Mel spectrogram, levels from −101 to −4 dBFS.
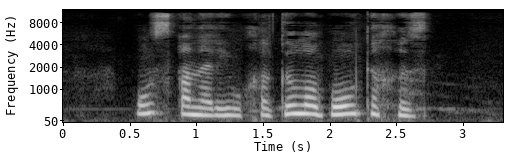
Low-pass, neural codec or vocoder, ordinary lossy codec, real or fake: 10.8 kHz; codec, 44.1 kHz, 7.8 kbps, DAC; AAC, 48 kbps; fake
